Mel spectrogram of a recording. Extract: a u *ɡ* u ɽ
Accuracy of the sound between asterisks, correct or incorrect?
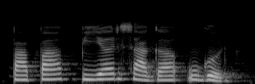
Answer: correct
